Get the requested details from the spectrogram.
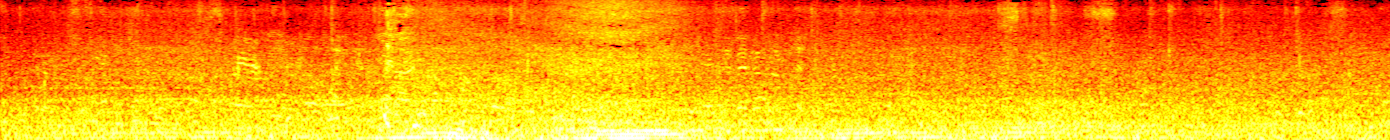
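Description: Traffic rumbles steadily along a city street.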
